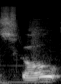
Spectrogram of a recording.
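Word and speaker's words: Skoll: Ahsoka series was balen skull skull I think is Skull is how you say his name uh Ray Stevenson is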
